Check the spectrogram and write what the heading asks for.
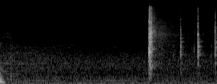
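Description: The hammer of a Chinese Polytech AKS-762 rifle falling on an empty chamber: one sharp click about a second and a half in, followed by a few fainter clicks. The rifle has run dry without warning, because an AK's bolt does not lock back on the last round.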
